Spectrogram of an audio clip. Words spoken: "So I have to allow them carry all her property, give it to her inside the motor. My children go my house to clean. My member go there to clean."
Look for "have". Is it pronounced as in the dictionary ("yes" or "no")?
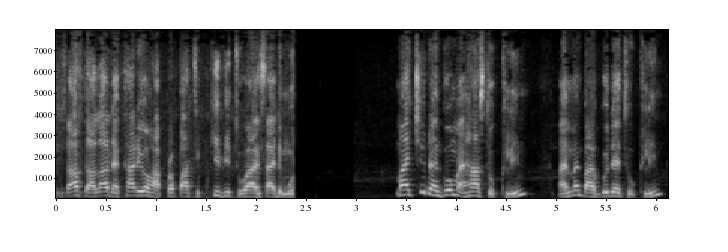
no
